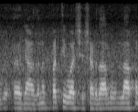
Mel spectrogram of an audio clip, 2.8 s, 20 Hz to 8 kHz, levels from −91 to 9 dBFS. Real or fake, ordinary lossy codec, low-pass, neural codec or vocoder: real; none; 7.2 kHz; none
